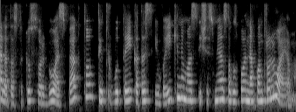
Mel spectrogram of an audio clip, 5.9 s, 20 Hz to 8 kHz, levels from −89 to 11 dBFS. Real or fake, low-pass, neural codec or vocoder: real; 7.2 kHz; none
